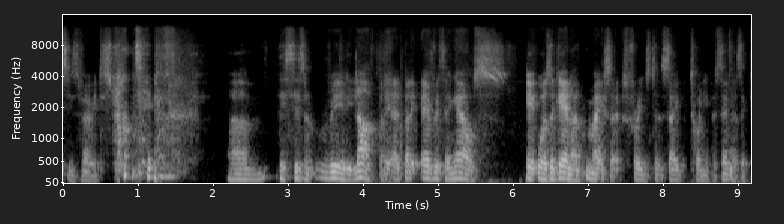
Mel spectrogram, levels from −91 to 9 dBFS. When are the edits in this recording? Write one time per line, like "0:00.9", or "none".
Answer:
none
